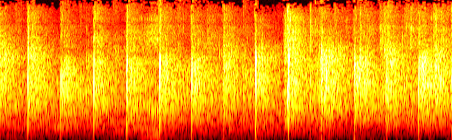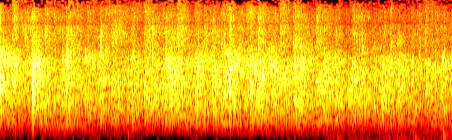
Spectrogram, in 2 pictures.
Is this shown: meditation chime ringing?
no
